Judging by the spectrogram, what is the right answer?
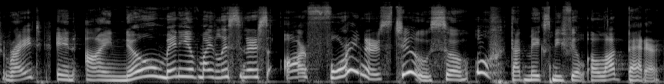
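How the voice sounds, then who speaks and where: Candid non-native podcast host, dry sound. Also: female voice, a little high, no room sound. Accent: non-native English. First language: Armenian. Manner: candid, self-deprecating, with frequent laughs. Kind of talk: reflective solo podcast monologue.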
